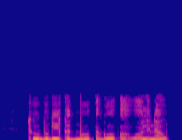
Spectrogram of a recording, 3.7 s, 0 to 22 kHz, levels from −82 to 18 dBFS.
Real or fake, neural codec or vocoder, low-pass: real; none; 7.2 kHz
